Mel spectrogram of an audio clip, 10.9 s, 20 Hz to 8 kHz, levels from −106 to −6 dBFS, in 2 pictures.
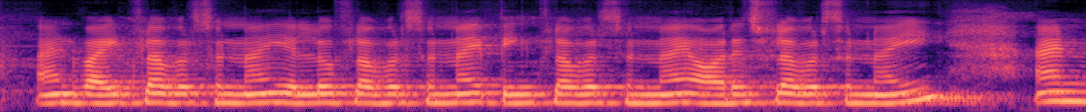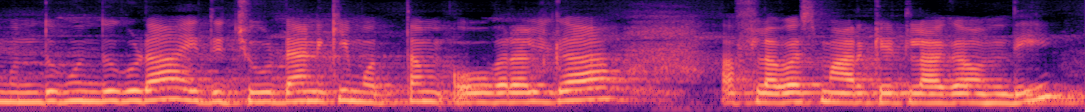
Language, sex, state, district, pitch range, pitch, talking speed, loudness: Telugu, female, Andhra Pradesh, Chittoor, 190-220 Hz, 200 Hz, 150 wpm, -25 LUFS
